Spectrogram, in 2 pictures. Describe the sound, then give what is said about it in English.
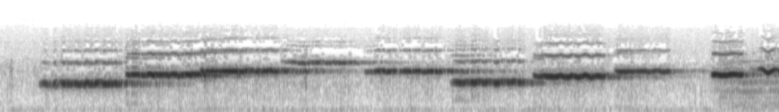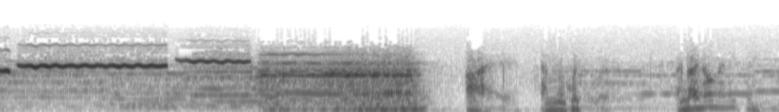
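A clear, loud whistled melody of sustained, gliding notes, the theme signature of an oil company's Sunday evening radio program, runs for several seconds, then gives way to fuller musical tones and a speaking voice. “the signal to listen for is this whistle that identifies the Signal Oil Program, The Whistler”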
